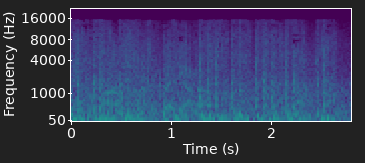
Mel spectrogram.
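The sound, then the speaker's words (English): Gunfire in a VR video game rattles out as rapid, dense bursts of many shots, loud and continuous, crackling over a thick background din. “Whoa, why are they shooting?”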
